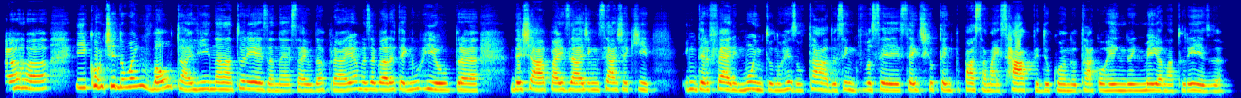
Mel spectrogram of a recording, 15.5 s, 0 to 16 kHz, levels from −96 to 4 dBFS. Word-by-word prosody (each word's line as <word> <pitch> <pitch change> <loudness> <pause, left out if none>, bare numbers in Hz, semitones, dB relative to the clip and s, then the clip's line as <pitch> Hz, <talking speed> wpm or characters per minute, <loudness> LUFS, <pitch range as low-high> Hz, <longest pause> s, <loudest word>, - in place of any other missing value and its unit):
Aham. 255 -2 +2 0.3
E 290 -1 -2
continua 320 -1 +3
em 350 +2 +2
volta 260 +1 0
ali 225 +2 -2
na 235 -1 0
natureza, 225 -2 +2
né. 195 -1 -7
Saiu 200 0 -4
da 210 +1 -4
praia, 215 +2 -2
mas 235 -2 -4
agora 225 -1 +3
tem 230 -1 -2
o 250 - -4
rio 230 -4 +4
pra 215 -2 +1 0.4
deixar 230 0 +4
a - - -2
paisagem 225 -1 +1
você 220 +4 -6
acha 225 0 -1
que 225 -2 -6 0.4
interfere 230 -1 +1
muito 220 0 -1
no 210 - -5
resultado, 215 -1 -3
assim, 220 +2 -4
que 210 +2 -17
você 220 -2 +2
sente 210 +1 -2
que - - -5
o - - -4
tempo 220 -2 -3
passa 220 -1 -2
mais 195 -1 -7
rápido 215 -2 +3
quando 200 -2 -3
tá 205 +1 -4
correndo 205 -1 0
em 205 - +1
meio 210 0 +2
à - - -7
natureza? 190 -2 -2
220 Hz, 175 wpm, -22 LUFS, 205-235 Hz, 0.4 s, rio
